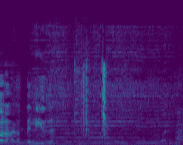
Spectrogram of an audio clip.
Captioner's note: gun cocks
